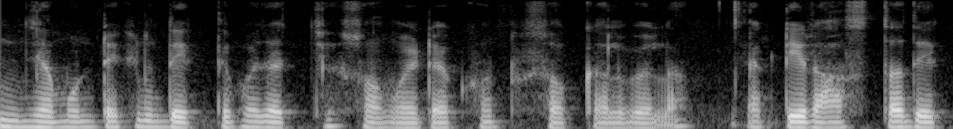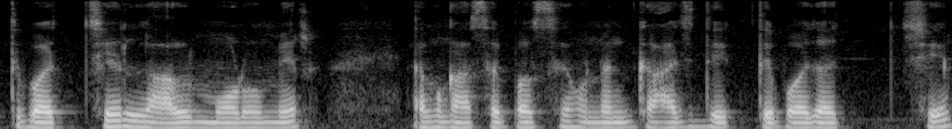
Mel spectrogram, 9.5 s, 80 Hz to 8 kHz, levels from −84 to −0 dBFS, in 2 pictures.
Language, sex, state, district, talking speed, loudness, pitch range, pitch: Bengali, male, West Bengal, Paschim Medinipur, 130 wpm, -21 LUFS, 120-130 Hz, 120 Hz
